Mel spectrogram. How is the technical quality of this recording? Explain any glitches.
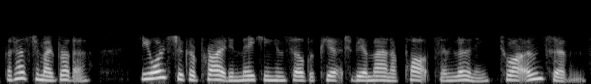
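The recording is degraded throughout by narrowband codec coding and has two audible dropouts.

G.729 codec, throughout: the 8 kbit/s model rebuilds speech from a filter and sparse pulses, leaving a rough, synthetic tone. The spectrogram shows nothing outside roughly 150 Hz to 3.7 kHz.

VoIP packet loss concealed by the speech codec, at 1.35–1.41 s (60 ms lost) and 3.35–3.44 s (80 ms lost): the decoder repeats its last pitch and filter while lowering the gain, producing a fading buzzy tone or coloured noise. The waveform shows a shrinking, overly regular stretch and flattened harmonics on the spectrogram.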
